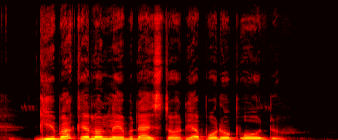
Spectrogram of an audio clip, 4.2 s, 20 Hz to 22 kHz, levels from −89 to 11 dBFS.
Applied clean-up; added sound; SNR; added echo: none; none; none; none.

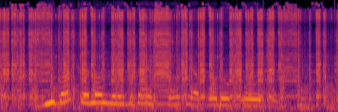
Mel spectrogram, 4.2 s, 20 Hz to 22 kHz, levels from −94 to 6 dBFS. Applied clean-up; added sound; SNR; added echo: none; Printer; -1 dB; none.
